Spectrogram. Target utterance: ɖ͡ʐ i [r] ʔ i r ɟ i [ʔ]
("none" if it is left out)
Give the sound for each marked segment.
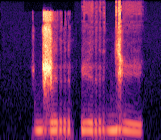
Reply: r, none

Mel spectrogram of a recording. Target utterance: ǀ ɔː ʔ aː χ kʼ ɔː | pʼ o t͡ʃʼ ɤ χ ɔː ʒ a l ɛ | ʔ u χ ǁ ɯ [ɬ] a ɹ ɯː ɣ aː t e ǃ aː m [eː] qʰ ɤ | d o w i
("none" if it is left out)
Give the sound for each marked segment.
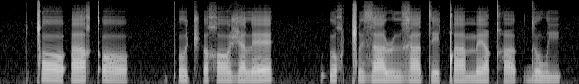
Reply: z, ɛː

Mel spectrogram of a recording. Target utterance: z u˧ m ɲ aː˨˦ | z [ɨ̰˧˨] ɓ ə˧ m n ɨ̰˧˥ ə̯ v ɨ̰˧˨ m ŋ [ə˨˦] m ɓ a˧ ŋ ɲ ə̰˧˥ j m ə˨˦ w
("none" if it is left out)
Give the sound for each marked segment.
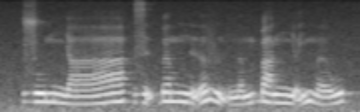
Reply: ɨ̰˧˨, ə˨˦

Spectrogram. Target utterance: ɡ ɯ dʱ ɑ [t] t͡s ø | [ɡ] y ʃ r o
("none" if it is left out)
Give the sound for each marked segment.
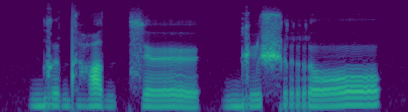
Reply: d, ɡ

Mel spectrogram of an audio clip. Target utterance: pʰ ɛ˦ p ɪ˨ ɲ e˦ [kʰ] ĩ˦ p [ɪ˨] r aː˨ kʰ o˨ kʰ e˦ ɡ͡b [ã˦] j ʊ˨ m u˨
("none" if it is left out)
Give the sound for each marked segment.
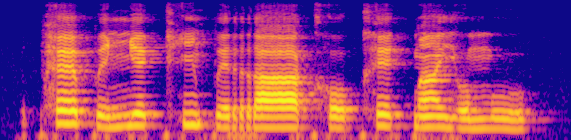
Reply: kʰ, ɪ˨, ã˦

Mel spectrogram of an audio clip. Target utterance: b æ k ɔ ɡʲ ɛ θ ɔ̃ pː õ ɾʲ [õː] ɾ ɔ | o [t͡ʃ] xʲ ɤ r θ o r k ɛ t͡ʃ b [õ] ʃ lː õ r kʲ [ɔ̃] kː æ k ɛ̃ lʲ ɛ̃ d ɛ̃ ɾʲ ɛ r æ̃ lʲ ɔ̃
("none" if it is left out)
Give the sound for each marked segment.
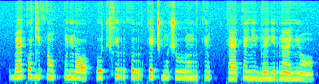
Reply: õ, t͡ʃ, õ, ɔ̃

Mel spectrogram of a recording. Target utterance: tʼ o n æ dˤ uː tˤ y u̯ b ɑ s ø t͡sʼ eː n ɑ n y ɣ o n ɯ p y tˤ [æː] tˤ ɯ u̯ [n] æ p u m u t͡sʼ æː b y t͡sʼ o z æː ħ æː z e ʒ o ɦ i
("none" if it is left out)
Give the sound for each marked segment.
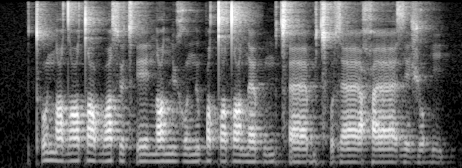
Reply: æ, n

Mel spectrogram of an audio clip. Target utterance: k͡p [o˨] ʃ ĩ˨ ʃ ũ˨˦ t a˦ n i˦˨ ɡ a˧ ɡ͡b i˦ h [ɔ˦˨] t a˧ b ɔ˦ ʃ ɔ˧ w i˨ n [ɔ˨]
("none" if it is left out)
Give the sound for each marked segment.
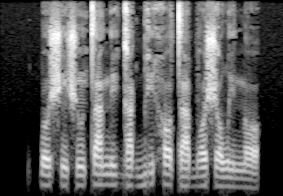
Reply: o˧, ɔ˦˨, ɔ˨

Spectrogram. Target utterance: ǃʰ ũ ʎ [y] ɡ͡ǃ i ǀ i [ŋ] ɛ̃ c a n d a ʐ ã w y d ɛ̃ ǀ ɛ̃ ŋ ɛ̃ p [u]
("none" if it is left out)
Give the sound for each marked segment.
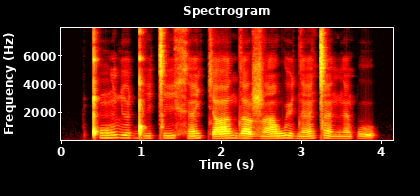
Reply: ø, x, u

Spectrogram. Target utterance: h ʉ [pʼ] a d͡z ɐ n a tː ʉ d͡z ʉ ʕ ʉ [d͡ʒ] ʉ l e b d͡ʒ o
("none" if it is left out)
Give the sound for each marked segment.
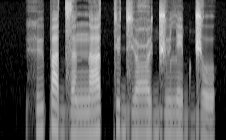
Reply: p, d͡ʒ

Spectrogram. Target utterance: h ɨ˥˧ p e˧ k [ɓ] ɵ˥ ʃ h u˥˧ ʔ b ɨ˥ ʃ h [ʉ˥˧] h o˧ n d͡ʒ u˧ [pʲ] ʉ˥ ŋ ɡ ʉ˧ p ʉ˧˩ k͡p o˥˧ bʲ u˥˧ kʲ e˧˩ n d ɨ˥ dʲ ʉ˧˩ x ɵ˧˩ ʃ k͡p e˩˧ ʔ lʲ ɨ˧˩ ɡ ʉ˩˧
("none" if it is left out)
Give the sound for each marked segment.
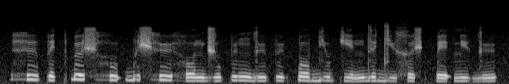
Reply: ɓ, ʉ˥˧, p

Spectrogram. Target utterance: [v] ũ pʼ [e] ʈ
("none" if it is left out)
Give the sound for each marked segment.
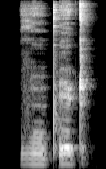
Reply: v, e

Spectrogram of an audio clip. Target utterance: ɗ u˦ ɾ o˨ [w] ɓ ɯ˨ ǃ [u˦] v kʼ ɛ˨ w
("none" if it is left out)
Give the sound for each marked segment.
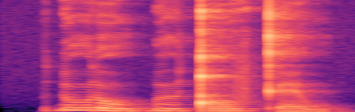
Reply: w, o˦

